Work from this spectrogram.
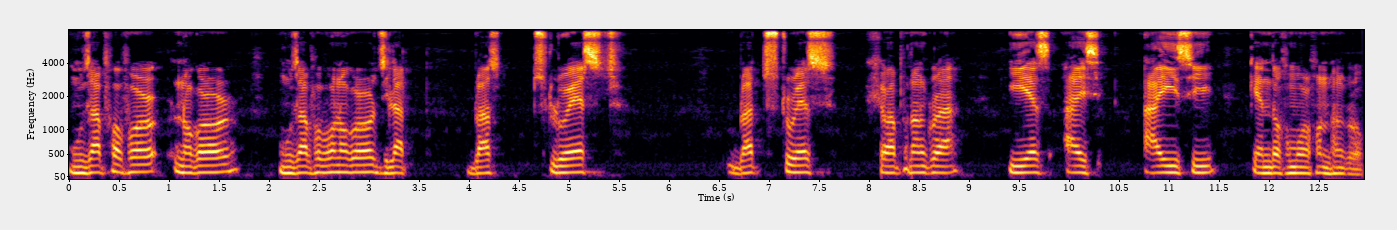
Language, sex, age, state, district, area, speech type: Assamese, male, 45-60, Assam, Jorhat, urban, read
